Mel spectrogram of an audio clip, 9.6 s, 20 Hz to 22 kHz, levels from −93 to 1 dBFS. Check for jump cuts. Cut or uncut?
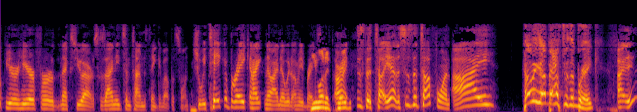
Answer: cut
